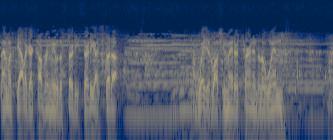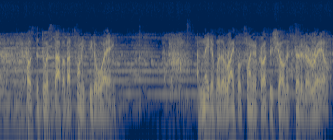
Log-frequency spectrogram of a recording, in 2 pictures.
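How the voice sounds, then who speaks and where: A man's voice: low voice, fairly even intonation, brisk, pauses often, over music, natural voice. An American man playing a hard-boiled, brusque sea captain in a 1940s radio adventure, terse in speech and storytelling. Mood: grim narrating. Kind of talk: 1940s radio drama narration and acting. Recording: tinny old radio recording.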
